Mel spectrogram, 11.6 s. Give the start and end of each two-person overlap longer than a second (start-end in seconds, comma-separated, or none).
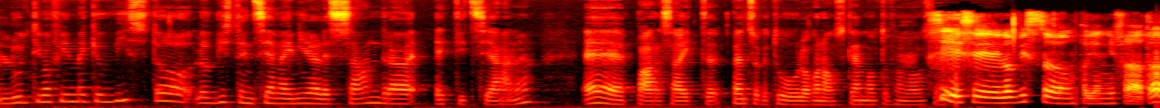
none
